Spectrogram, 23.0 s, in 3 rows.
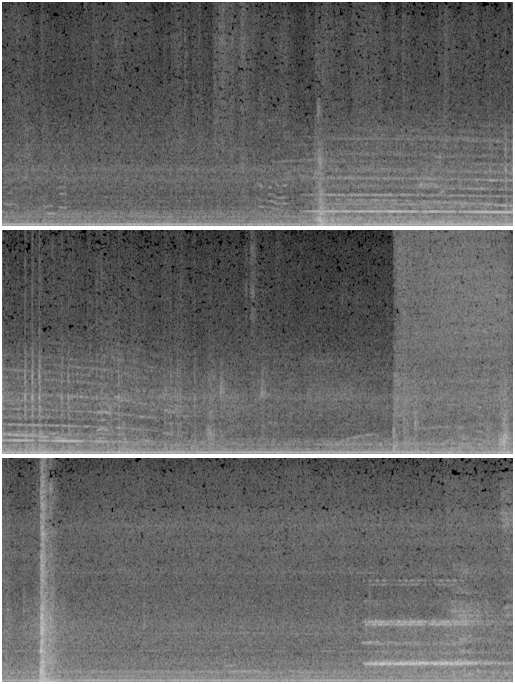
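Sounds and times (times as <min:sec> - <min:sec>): electric train low hum: 0:00.0 - 0:23.0.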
